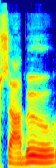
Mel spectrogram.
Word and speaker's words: Sabu: it's a big one involving the death of Sabu or Sabu. Is it Sabu or Sab? I keep hearing it pronounced both ways.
